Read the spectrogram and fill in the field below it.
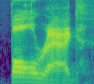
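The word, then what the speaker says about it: Ballllrag: up what is your name doctor oh um ball rag ball rag Dr ball rag yeah and that is spelled b a l l l l r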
